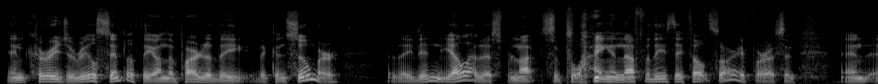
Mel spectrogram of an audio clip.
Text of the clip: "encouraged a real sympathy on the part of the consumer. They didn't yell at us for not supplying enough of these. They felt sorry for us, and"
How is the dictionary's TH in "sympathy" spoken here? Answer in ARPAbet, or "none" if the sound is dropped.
TH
